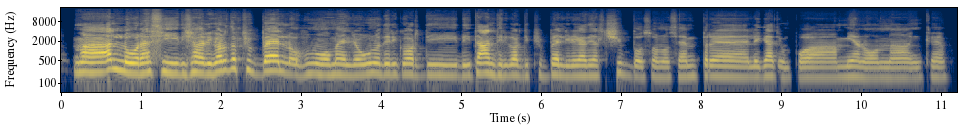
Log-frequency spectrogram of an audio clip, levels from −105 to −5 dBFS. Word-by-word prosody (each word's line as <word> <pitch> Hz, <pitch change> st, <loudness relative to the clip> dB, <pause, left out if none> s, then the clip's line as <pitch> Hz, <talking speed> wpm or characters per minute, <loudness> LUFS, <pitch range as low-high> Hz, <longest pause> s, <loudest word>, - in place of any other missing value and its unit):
Ma 220 Hz, 0 st, +8 dB
allora 220 Hz, -6 st, +5 dB
sì, 220 Hz, -2 st, -1 dB
dicia 205 Hz, +2 st, +1 dB
il -, -, +4 dB
ricordo 230 Hz, +7 st, +2 dB
più 265 Hz, -4 st, -8 dB
bello, 230 Hz, -1 st, +4 dB
pu 180 Hz, -, -14 dB
o 195 Hz, -2 st, -1 dB
meglio 185 Hz, -1 st, -3 dB
uno 205 Hz, +2 st, -1 dB
dei 195 Hz, 0 st, -3 dB
ricordi 190 Hz, -2 st, -6 dB
dei 180 Hz, +1 st, -8 dB
tanti 205 Hz, -2 st, +2 dB
ricordi 180 Hz, 0 st, -6 dB
più 185 Hz, 0 st, -20 dB
belli 180 Hz, -1 st, -3 dB
legati 175 Hz, 0 st, -4 dB
al 175 Hz, 0 st, -7 dB
cibo 180 Hz, -5 st, -7 dB
sono 155 Hz, -1 st, -11 dB
sempre 165 Hz, 0 st, -6 dB
legati 165 Hz, +1 st, -6 dB
un 150 Hz, -1 st, -14 dB
po' 150 Hz, 0 st, -7 dB
a 150 Hz, 0 st, -7 dB
mia 160 Hz, +1 st, -8 dB
nonna 150 Hz, -1 st, -9 dB
anche. 150 Hz, +1 st, -11 dB
185 Hz, 165 wpm, -22 LUFS, 165-205 Hz, -, Ma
